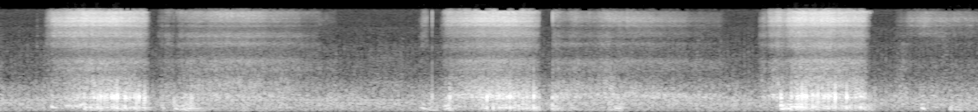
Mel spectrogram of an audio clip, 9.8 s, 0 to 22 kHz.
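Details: Snoring: three noisy, rattling breaths about every three and a half seconds, near 17 a minute, with softer breathing between.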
